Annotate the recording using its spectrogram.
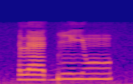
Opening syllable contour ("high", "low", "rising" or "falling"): low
